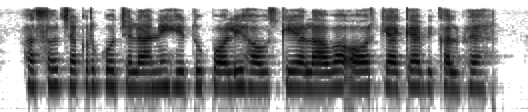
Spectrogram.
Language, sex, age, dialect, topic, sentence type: Hindi, female, 18-24, Garhwali, agriculture, question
